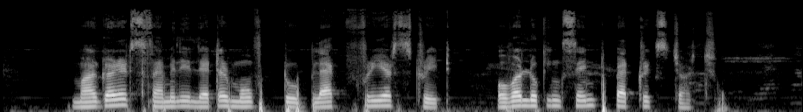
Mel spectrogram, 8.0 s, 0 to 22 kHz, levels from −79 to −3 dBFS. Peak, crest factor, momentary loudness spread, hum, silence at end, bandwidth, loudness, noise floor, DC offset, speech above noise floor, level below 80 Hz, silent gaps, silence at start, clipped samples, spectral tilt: -2 dBFS; 20 dB; 15 LU; none; 0.75 s; 16.5 kHz; -22 LUFS; -61 dBFS; under 0.1%; 40 dB; -38 dBFS; none; 0.7 s; under 0.1%; -6.5 dB/octave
